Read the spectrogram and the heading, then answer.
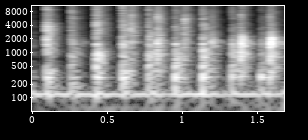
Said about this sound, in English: Ever wonder what the sound of the smallest audience is like clapping? That sounded to me like a lot of Smurfs in an orgy situation.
